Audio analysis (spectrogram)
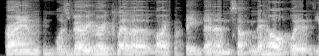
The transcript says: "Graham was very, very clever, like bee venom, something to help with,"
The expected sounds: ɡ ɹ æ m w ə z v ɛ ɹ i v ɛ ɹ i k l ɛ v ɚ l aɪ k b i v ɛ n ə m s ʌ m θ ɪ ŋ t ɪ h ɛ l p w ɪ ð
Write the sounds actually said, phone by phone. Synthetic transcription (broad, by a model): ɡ ɹ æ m w ə z v ɛ ɹ i v ɛ ɹ i k l ɛ v ɚ l aɪ k b i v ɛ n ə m s ʌ m θ ɪ ŋ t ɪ h ɛ l p w ɪ ð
